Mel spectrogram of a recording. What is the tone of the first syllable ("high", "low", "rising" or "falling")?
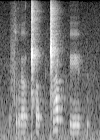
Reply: low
